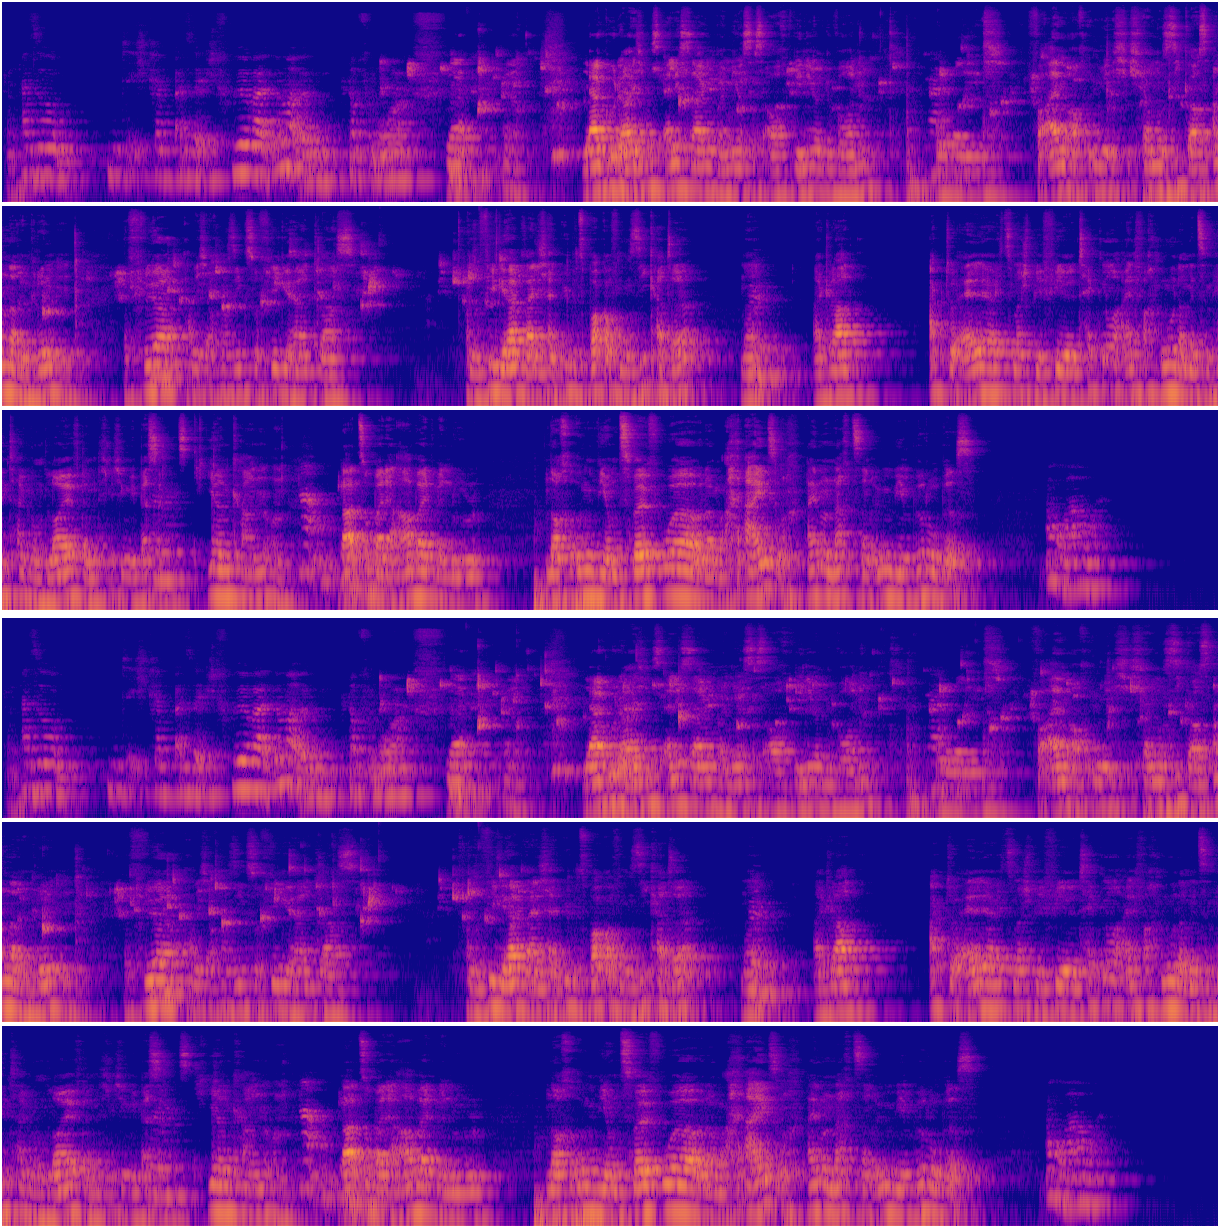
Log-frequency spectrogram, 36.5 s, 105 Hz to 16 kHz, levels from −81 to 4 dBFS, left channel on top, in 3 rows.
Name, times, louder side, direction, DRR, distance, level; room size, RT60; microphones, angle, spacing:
voice 1, 0.2-0.7 1.0-5.0 5.5-5.8 6.3-6.4 9.2-9.5 13.6-13.9 19.6-20.0 25.8-26.1 27.3-27.9 34.7-35.3, equal, ahead, -5 dB, 0.8 m, -38 dB
sound 1, 3.6-17.6, right 1 dB, 35° right, 0.9 m, -44 dB
voice 2, 5.0-12.9 13.4-15.7 16.8-19.1 19.5-19.7 20.3-20.7 21.4-25.9 26.4-27.3 27.7-29.1 29.6-34.0, left 1 dB, 55° left, 2 dB, 0.6 m, -30 dB
3.0 x 2.5 x 3.6 m, 0.79 s
head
